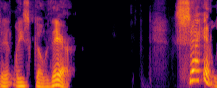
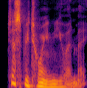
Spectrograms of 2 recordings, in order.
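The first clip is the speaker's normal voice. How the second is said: softer, lower, just between two friends; confiding aside; 6 semitones lower, 6 dB quieter than usual. Retold or imitated. Peter confiding to Jesus, softer and lower. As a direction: lean in and say it privately. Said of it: "Peter was kinda going to Jesus and say".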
